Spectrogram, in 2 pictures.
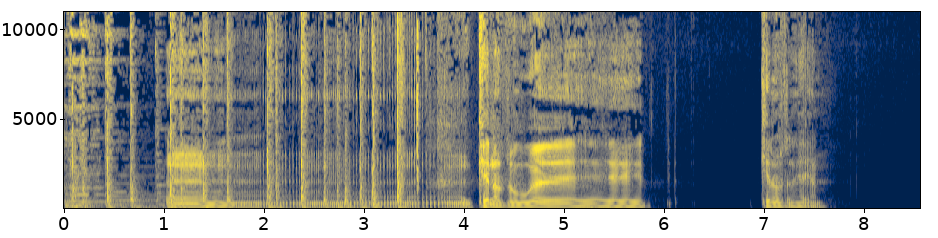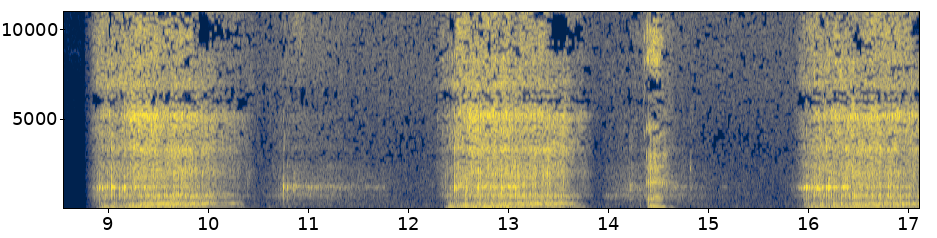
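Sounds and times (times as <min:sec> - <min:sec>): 
speech: 0:01.0 - 0:01.7, 0:04.1 - 0:05.9, 0:07.0 - 0:07.7
person snoring: 0:01.0 - 0:04.1, 0:08.8 - 0:14.9, 0:15.8 - 0:17.1
person breathing: 0:03.5 - 0:04.0, 0:10.4 - 0:12.1, 0:13.9 - 0:15.2.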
